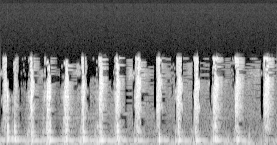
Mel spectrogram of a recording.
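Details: A chatty backyard squirrel barks in rapid, sharp chucks, about four per second, over a low steady hum.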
